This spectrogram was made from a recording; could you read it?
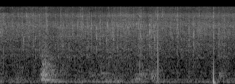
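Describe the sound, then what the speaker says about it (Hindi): Chopped onions frying in a pan for a South Indian style dry boiled potato dish, a dense, loud, steady sizzle up close with a couple of faint stirring knocks. "इसमें डालेंगे जो हमने अनियन कटे हुए काट के रखे हैं वो अब इसमें डालेंगे"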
